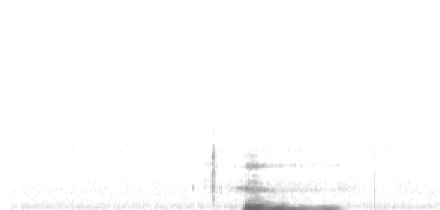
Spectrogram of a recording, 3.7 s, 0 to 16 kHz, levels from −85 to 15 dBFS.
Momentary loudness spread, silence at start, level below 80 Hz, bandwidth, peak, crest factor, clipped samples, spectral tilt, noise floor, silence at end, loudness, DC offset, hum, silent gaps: 25 LU; 1.75 s; -84 dBFS; 7.6 kHz; -18 dBFS; 22 dB; under 0.1%; -9 dB/octave; -72 dBFS; 0.85 s; -34 LUFS; under 0.1%; none; none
